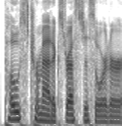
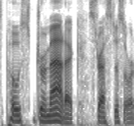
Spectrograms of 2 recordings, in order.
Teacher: some people hear post-traumatic stress disorder as post-dramatic stress disorder with a D instead of the T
